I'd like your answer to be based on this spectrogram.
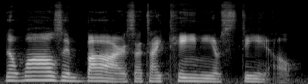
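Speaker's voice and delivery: loud, high, slow gloating; proud villain boast. A narrator's reading. Snively proudly showing Donovan the cell, loud and slow. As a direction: savour every word of the boast. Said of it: "he told Donovan proudly".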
